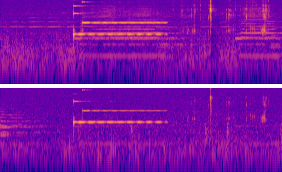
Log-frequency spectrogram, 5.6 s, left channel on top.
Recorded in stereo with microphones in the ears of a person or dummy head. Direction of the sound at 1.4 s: 55° left (ahead or behind).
